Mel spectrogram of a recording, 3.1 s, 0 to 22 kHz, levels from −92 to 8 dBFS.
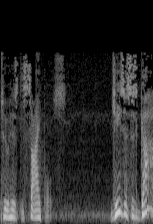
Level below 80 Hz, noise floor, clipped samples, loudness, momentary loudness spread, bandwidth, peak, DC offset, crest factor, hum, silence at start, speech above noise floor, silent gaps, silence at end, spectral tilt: -56 dBFS; -53 dBFS; under 0.1%; -22 LUFS; 22 LU; 8.8 kHz; -4 dBFS; under 0.1%; 18 dB; none; 0 s; 32 dB; none; 0 s; -6 dB/octave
